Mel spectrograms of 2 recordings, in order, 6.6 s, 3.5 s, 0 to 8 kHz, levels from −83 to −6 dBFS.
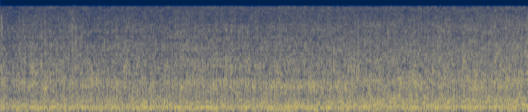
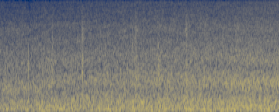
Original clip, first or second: second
